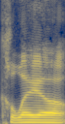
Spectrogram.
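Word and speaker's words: Kaleo: like it and I totally recommend checking out Kaa on whatever music platform you like stuff it's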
